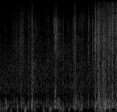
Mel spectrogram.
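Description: Faint, scattered light knocks and taps over a quiet outdoor background, with a sharper knock near the end.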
